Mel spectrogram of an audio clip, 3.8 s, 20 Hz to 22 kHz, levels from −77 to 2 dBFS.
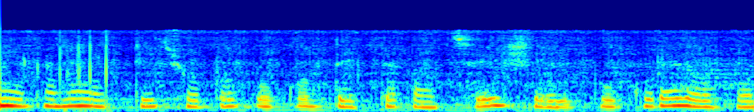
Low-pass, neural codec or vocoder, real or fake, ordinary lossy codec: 7.2 kHz; vocoder, 22.05 kHz, 80 mel bands, Vocos; fake; none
